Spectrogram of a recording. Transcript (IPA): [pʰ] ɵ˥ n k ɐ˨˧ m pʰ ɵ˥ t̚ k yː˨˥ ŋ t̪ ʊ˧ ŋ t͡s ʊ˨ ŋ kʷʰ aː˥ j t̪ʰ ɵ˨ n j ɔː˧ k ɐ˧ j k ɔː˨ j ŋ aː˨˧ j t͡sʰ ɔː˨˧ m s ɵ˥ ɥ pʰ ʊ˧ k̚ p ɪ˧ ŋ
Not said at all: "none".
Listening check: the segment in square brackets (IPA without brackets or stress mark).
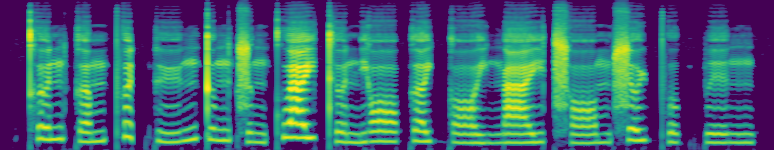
kʰ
